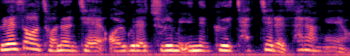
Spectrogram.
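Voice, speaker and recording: This woman talks at a moderate pace in a fairly high voice with a dark, mellow tone, lively intonation and vocal fry. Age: 60s. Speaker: preacher. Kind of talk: sermon; casual aside.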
